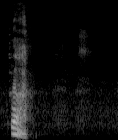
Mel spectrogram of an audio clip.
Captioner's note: grunts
